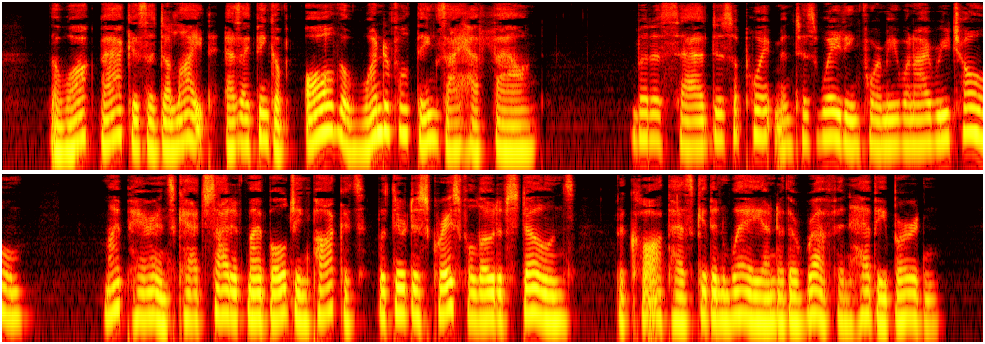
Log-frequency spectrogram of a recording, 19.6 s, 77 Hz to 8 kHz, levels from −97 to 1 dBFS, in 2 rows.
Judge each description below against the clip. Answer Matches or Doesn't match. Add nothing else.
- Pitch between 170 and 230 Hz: Doesn't match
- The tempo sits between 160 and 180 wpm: Matches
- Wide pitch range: Doesn't match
